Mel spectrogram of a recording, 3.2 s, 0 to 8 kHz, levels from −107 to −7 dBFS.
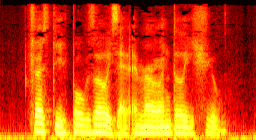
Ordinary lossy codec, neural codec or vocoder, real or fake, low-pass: MP3, 32 kbps; codec, 16 kHz, 1 kbps, FunCodec, trained on LibriTTS, 50 frames a second; fake; 7.2 kHz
